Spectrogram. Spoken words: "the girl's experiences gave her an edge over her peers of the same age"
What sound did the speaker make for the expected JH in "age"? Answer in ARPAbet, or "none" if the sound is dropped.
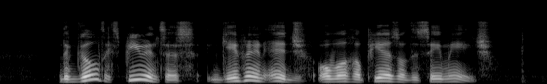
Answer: JH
